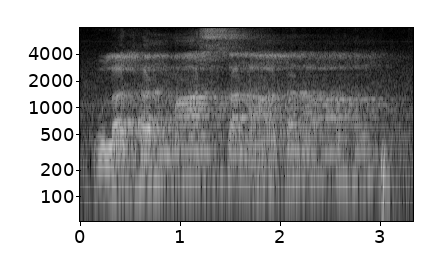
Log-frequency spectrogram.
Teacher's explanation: That visarga is pronounced halfway as the following sa, sha, or sha.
